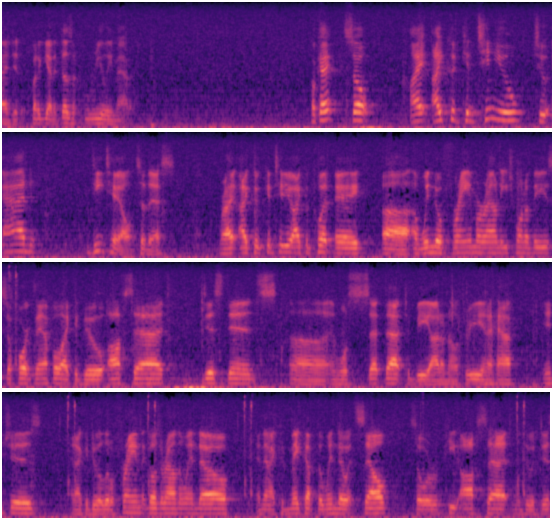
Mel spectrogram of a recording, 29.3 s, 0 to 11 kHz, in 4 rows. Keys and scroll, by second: 17.6 Return, 20.7 3, 20.9 Delete, 21.2 5, 21.8 Return.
